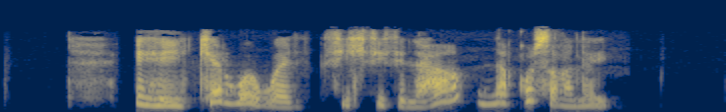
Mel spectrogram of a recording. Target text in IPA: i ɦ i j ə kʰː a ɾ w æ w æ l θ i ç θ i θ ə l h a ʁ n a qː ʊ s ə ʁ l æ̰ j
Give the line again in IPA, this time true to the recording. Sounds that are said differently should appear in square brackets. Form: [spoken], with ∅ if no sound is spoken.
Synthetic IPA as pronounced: i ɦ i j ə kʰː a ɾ w æ w æ l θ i ç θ i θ ə l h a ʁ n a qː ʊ s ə ʁ l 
